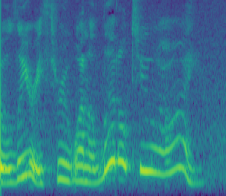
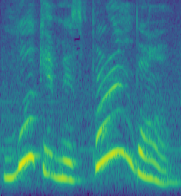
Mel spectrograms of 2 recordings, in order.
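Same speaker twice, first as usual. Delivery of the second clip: loud, high stammering alarm; too scared to find the word; girl shouting at the monster teacher; 8 semitones higher, 6 dB louder than usual. A narrator's reading. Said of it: "shouted Sherry Shackmeyer".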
